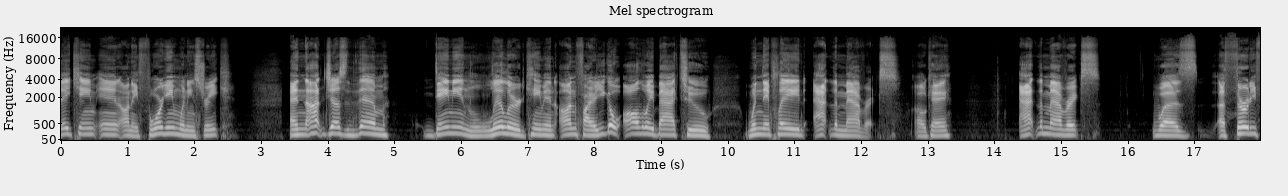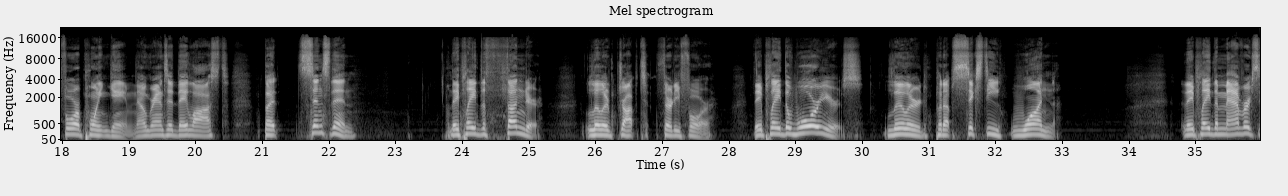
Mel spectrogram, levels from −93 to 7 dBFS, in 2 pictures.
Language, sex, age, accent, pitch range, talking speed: English, male, 20-39, American, 140-185 Hz, 110 wpm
